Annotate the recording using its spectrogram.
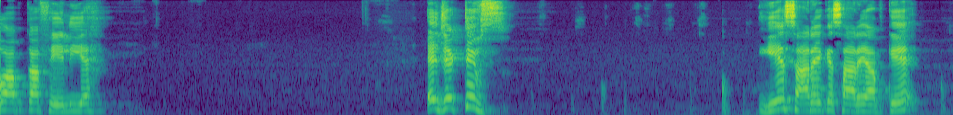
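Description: An elderly man speaks calmly and clearly, close by, in short phrases with pauses.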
